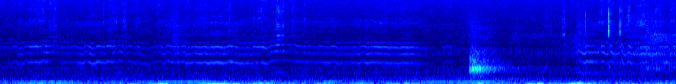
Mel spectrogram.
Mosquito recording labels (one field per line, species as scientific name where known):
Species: Anopheles arabiensis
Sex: female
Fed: unfed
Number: one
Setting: cup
